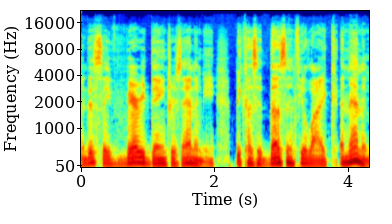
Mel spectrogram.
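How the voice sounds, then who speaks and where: A man with a non-native accent speaks at a moderate pace in a dark, mellow tone. The recording is very clean, with a silent background and a dry, close sound with no echo. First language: not English. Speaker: motivational speaker. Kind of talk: motivational talk. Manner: repetitive, conversational.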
